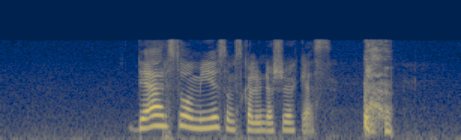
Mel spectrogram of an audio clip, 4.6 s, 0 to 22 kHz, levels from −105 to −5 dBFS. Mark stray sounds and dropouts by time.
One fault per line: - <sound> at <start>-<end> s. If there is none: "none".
- throat clearing at 3.6-4.0 s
